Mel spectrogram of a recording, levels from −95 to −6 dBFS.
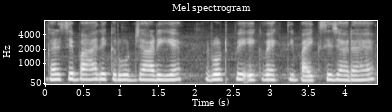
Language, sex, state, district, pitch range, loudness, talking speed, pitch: Hindi, female, Bihar, West Champaran, 225-240 Hz, -16 LUFS, 230 wpm, 230 Hz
